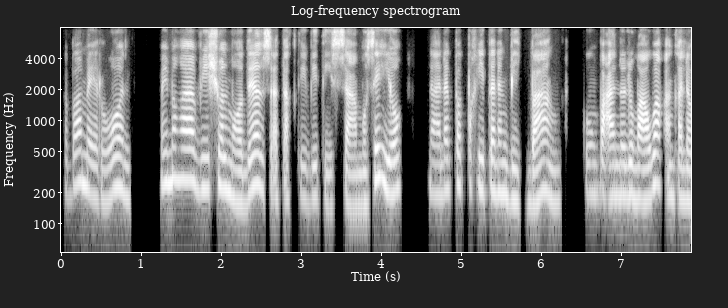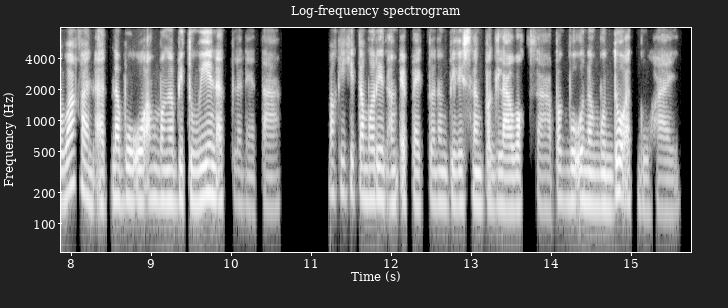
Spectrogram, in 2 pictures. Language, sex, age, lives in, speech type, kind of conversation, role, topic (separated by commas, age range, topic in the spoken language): Filipino, female, 40-44, Philippines, read, expert-assistant, expert, Anong mga paraan ang puwedeng subukan para mas ma-enjoy ang pag-aaral tungkol sa kung paano nagsimula ang uniberso?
